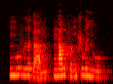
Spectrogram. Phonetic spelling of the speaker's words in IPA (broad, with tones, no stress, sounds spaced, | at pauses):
ŋ u˧˥ v ɨ˧ ə̯ ɗ a˨˩˨ n | ŋ a˧˥ w f ə˨˩˦ ŋ ʂ u˧ ə̯ ɲ u˨˩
